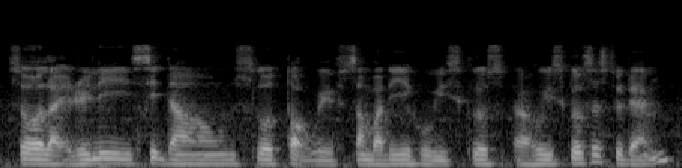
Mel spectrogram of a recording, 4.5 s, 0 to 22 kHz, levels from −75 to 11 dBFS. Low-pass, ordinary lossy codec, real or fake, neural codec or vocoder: 7.2 kHz; none; fake; vocoder, 44.1 kHz, 128 mel bands every 512 samples, BigVGAN v2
